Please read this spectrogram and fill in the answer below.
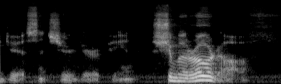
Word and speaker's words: Shomurodov: Shumarodov. Right? Shomurodov, yeah.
